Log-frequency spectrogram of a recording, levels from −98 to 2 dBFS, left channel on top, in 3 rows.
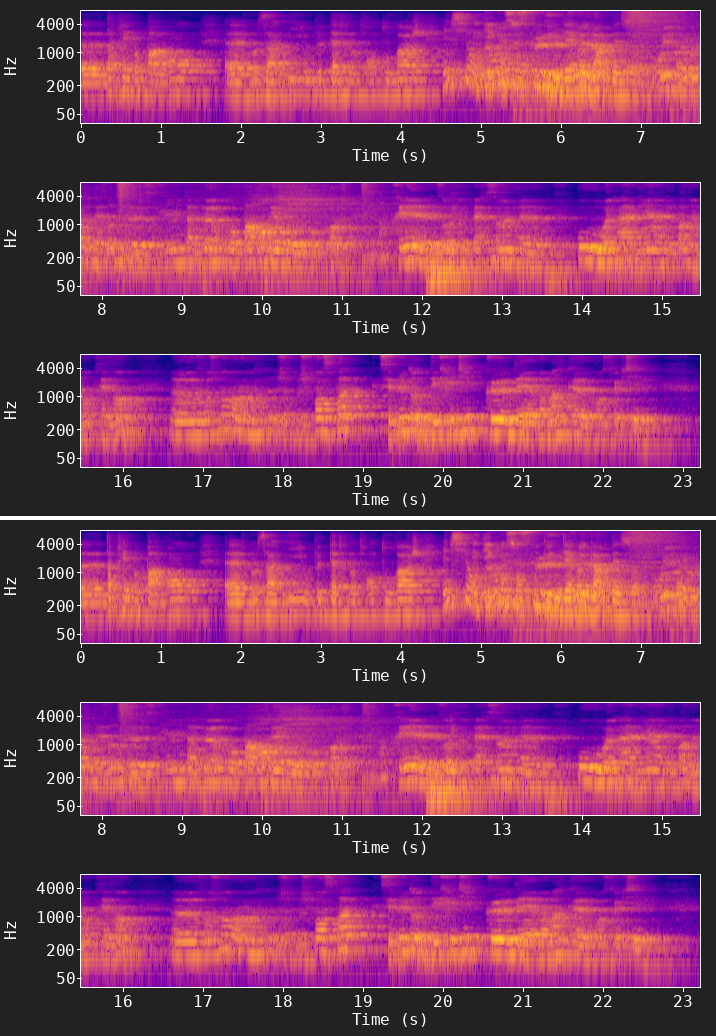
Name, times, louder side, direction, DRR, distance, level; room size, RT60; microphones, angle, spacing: voice 1, 0.0-5.5 5.8-7.0 7.4-7.6 12.3-12.4, right 2 dB, 40° right, 1 dB, 0.6 m, -30 dB
voice 2, 5.0-6.6 7.1-16.1 16.6-18.9 19.2-22.6, left 1 dB, 80° left, -4 dB, 1.3 m, -30 dB
sound 1, 5.3-14.0 14.3-15.4, left 1 dB, 60° left, 1.0 m, -41 dB
3.6 x 3.5 x 4.0 m, 1.3 s
head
